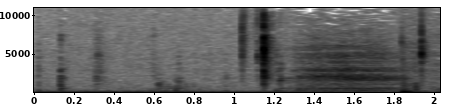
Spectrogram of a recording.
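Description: A few faint clicks in a quiet pause, the sharpest about a second in, over a low steady hum.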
